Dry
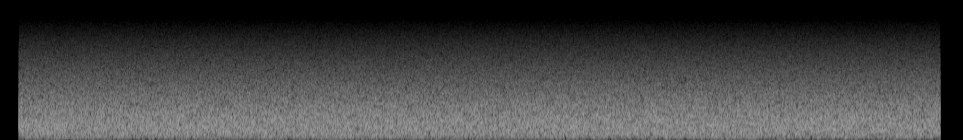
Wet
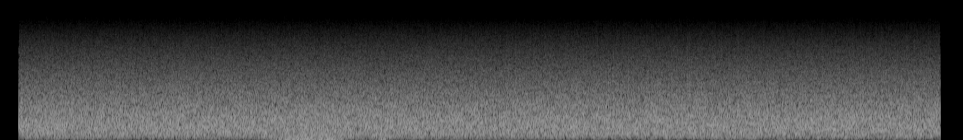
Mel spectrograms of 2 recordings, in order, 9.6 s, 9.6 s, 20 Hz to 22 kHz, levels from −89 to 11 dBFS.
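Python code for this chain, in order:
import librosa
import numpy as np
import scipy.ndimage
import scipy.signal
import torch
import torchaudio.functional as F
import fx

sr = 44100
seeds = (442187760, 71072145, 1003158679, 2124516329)

y = fx.self_delay(x, sr, depth_ms=0.15)
y = fx.dmg_wind(y, sr, seeds[0], corner_hz=110.0, level_db=-29.0, at=(2.68, 3.84), fade=0.02)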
